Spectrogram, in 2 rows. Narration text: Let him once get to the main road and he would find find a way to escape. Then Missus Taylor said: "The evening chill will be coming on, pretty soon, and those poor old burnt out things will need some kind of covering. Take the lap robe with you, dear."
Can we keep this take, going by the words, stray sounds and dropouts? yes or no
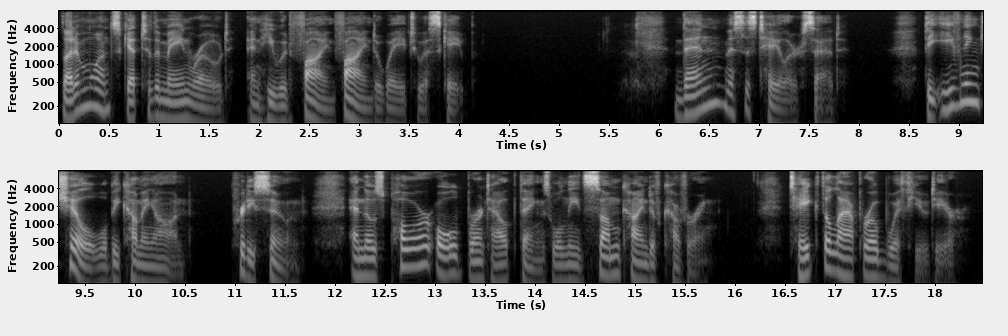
yes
